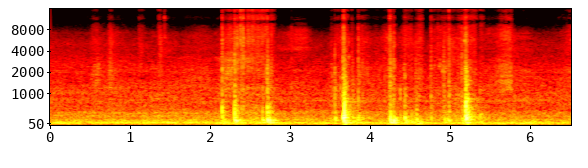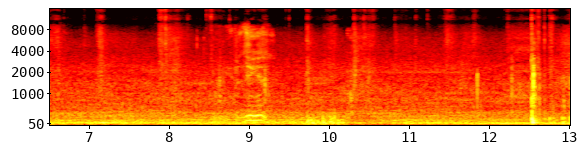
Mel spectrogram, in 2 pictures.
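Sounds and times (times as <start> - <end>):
car jack parts knocking: 3.5 - 5.5, 12.4 - 13.0.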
